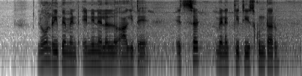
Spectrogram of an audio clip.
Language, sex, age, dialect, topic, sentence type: Telugu, male, 18-24, Utterandhra, banking, question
